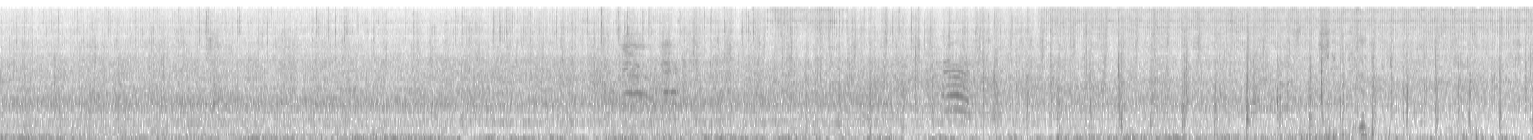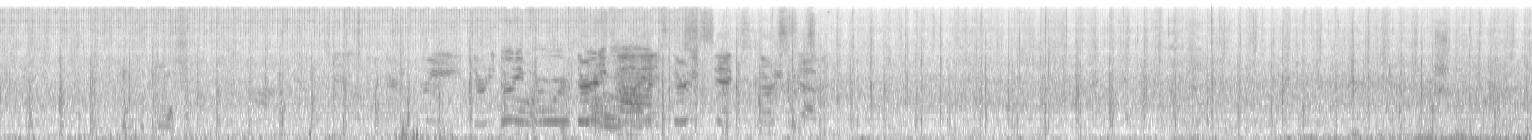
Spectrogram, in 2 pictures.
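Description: Footfalls of a small pack of runners on a rubberised running track, under a steady rumble of wind buffeting a moving microphone. A voice calls out faintly about twenty seconds in.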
